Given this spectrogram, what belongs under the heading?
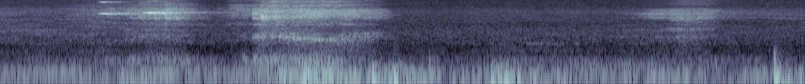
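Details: Two noisy, rattling breath sounds, one loud and one fainter, over a low background rumble; snoring or snorting during sleep.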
